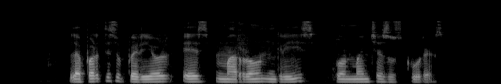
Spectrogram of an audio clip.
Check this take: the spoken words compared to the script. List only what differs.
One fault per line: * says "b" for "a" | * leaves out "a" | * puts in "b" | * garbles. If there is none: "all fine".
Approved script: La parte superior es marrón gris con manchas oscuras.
all fine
